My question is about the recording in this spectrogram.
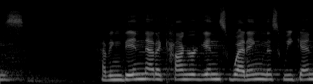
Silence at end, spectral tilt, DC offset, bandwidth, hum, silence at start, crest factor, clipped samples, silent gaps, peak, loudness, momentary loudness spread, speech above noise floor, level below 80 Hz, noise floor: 0 s; -4 dB/octave; under 0.1%; 16 kHz; none; 0 s; 14 dB; under 0.1%; none; -24 dBFS; -37 LUFS; 13 LU; 33 dB; -86 dBFS; -70 dBFS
